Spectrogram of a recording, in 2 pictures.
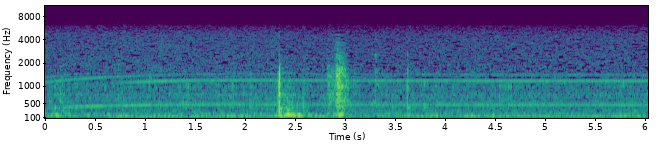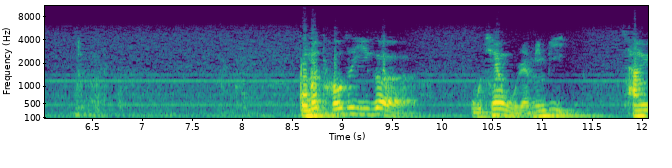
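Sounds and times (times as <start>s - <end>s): electrical hum and hiss: 0.0s - 12.0s
faint thin whine: 0.0s - 12.0s.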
